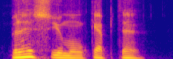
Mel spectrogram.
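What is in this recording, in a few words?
French male, voice; Pirates Of The Caribbean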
